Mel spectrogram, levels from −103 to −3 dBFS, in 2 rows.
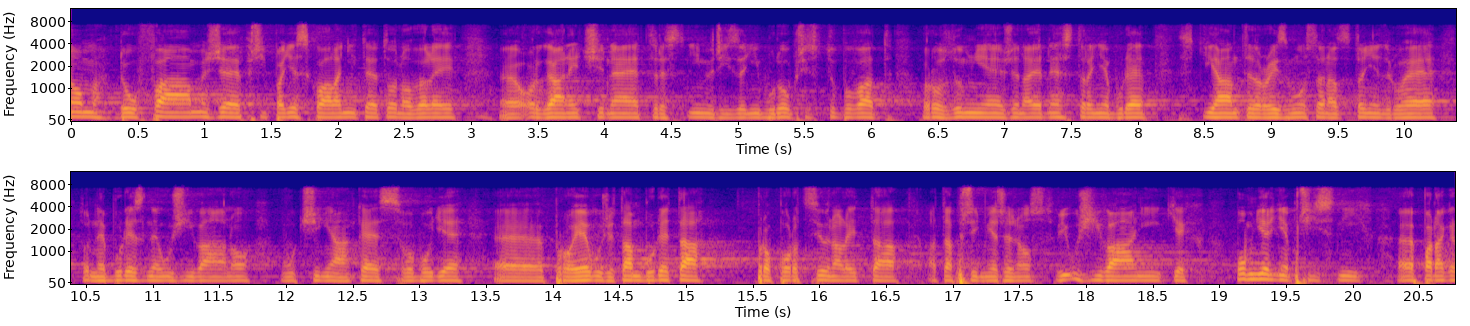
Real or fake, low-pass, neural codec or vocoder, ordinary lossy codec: real; 7.2 kHz; none; Opus, 64 kbps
